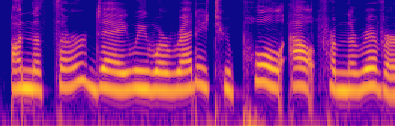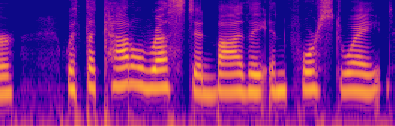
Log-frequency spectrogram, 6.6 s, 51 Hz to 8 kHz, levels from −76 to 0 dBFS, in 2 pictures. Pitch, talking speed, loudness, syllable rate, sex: 230 Hz, 190 wpm, -16 LUFS, 4.8 syllables/s, female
